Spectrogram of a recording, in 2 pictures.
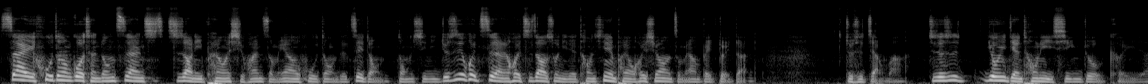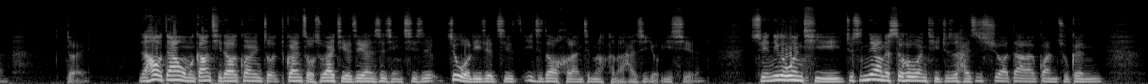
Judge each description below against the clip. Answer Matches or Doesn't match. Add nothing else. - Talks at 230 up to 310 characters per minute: Doesn't match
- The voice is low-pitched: Doesn't match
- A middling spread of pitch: Matches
